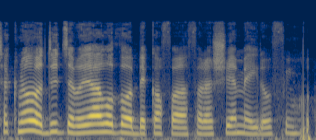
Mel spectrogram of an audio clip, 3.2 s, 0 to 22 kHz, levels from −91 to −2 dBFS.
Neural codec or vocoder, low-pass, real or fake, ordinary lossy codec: codec, 24 kHz, 0.9 kbps, WavTokenizer, medium speech release version 1; none; fake; none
